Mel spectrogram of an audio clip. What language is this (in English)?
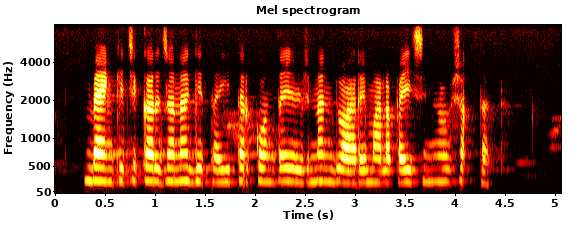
Marathi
